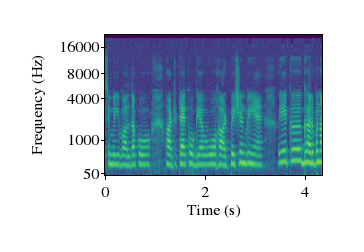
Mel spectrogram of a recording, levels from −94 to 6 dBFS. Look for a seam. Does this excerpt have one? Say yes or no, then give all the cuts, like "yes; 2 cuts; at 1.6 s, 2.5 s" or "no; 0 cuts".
yes; 1 cut; at 3.3 s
